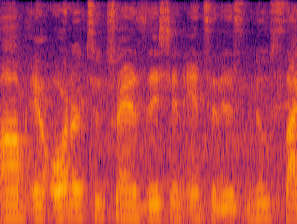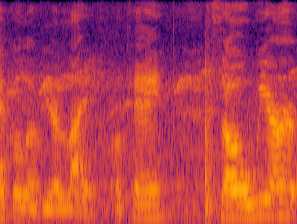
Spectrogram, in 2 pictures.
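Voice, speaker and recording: In an American accent, the voice moves at a fairly slow pace with fairly even intonation, amid audible room echo and noticeable background noise. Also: woman. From Florida, US South. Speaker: spiritual channel host. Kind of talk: spiritual talk to viewers. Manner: hesitant with frequent fillers.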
